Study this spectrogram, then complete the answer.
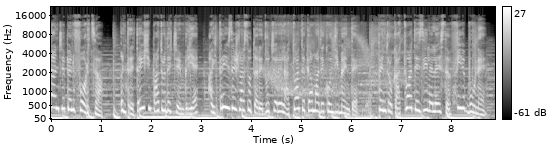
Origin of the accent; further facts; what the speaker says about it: Bucharest, Romania; Când zic, din București.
